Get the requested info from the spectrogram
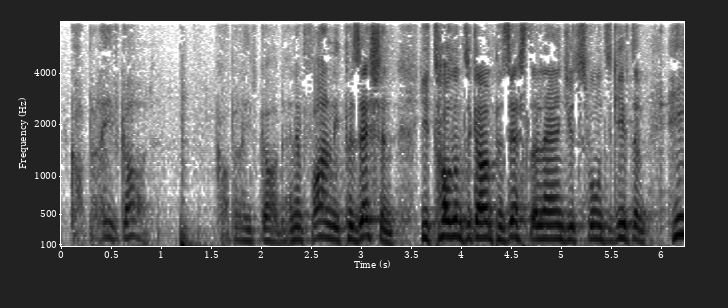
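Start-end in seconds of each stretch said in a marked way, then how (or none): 0.1-0.9 a soft unvoiced whisper; whispered plea. Real, not acted. Preacher urging listeners to believe God, whispering. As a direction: breathe it to yourself like a prayer.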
